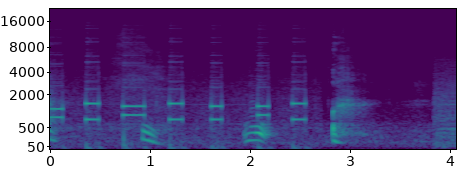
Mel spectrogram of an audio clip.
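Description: Mobile phone keypad being dialed: about seven short touch-tone beeps in quick succession, one per key pressed, stopping about two and a half seconds in. A man's short laughs come between the beeps.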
